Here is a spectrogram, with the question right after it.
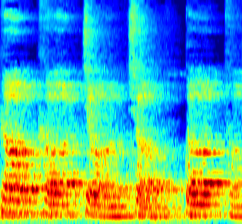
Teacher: वह ध्वनियां व्यंजन होती है जिनमें कंपन नहीं होती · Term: अघोष व्यंजन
